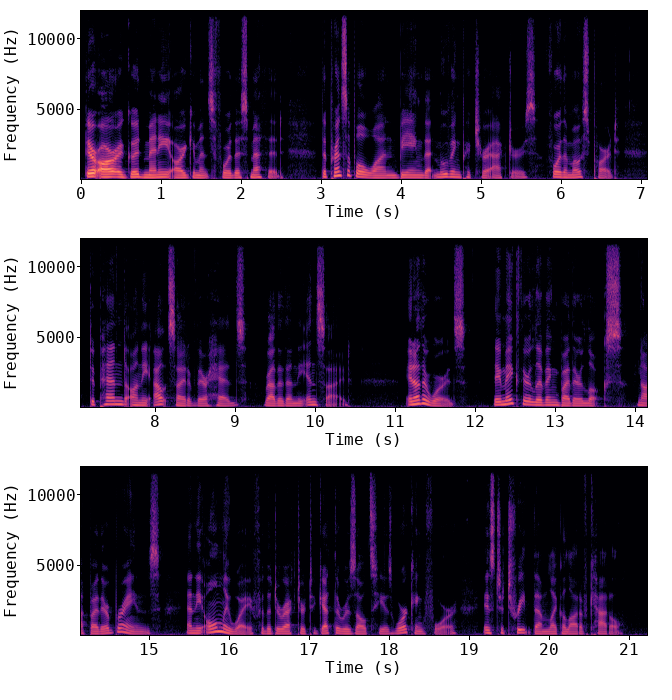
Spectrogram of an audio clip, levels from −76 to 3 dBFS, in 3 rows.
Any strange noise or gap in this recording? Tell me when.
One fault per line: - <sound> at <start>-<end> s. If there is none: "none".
none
